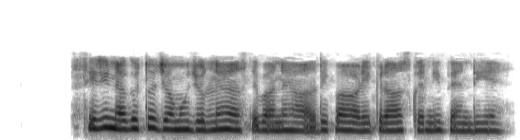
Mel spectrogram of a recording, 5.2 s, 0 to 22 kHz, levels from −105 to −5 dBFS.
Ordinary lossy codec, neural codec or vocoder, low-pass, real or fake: MP3, 48 kbps; vocoder, 44.1 kHz, 80 mel bands, Vocos; 5.4 kHz; fake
